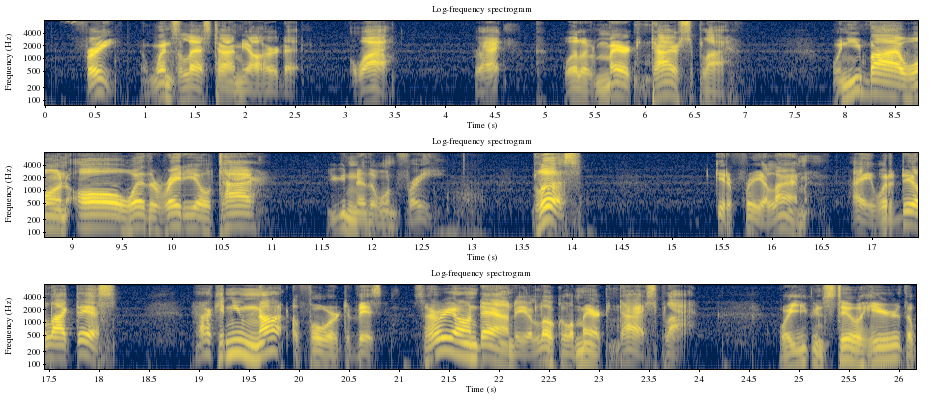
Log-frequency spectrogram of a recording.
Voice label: mock ad; American Tire Supply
